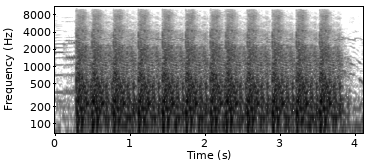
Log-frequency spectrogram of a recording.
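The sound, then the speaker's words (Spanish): Rapid gunfire sound effect: a loud, dense volley of many sharp shots fired in quick, even succession, with no talk over it. “Así que apuntamos, cargamos y le disparamos directamente al amigo. En el bigote le disparamos.”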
